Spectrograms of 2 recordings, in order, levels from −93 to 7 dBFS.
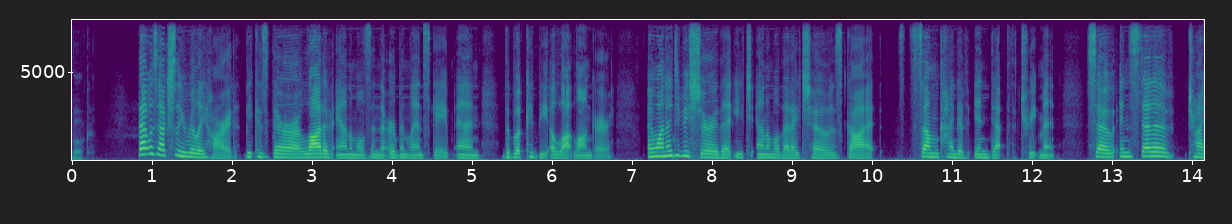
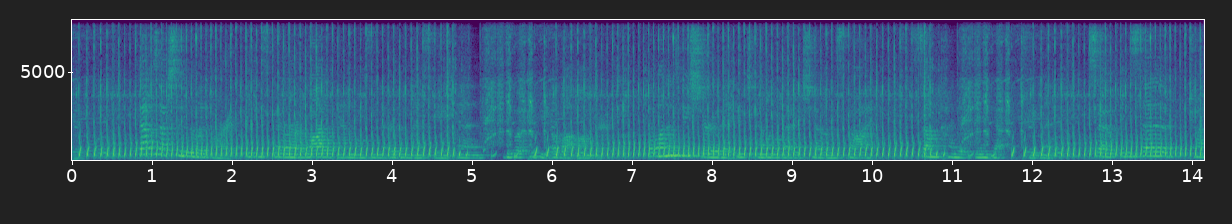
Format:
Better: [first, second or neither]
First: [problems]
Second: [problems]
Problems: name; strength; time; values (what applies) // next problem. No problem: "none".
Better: first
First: none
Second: background sound (Motorcycle); 5 dB above the speech // room echo; dies away in 0.5 s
